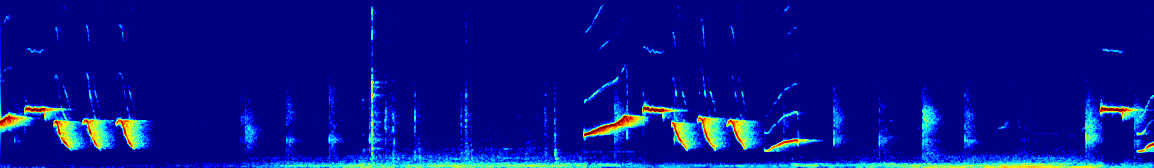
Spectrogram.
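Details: Female white-rumped shama singing to provoke males into answering: bursts of sharp, high descending whistled notes and upslurs, two phrases separated by a pause, over a low background hum.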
